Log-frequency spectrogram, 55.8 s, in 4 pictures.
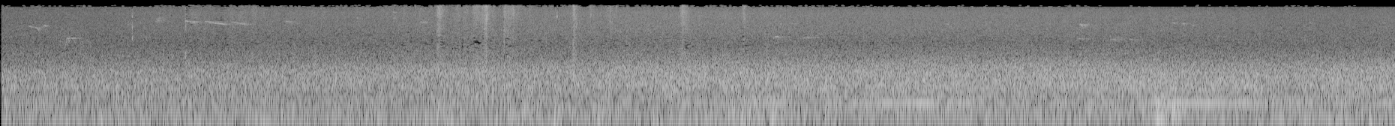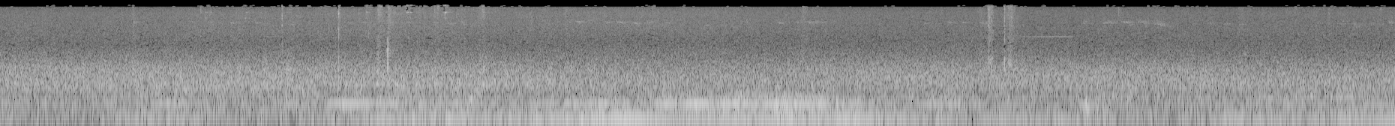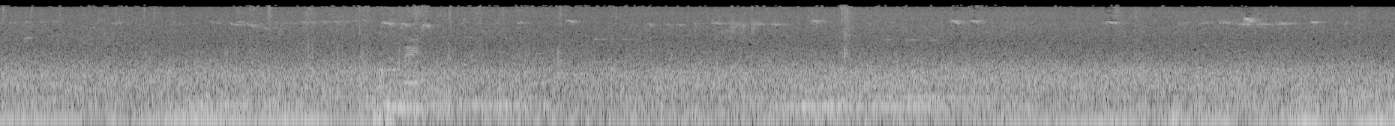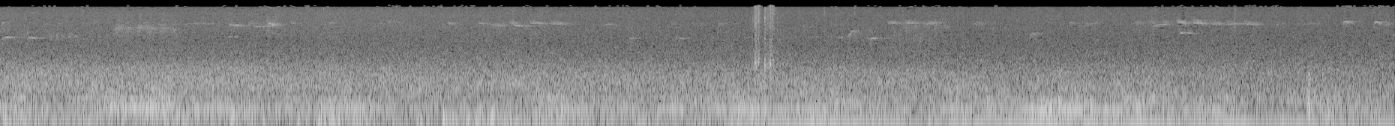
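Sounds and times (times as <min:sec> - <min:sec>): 
Stopham woodland soundscape: 0:00.0 - 0:55.7.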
